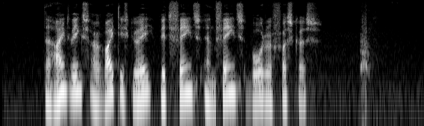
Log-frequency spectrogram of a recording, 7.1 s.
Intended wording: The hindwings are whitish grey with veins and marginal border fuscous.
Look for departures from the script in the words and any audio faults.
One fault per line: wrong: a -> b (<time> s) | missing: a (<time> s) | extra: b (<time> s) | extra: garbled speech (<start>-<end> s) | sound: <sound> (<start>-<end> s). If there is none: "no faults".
wrong: marginal -> veins (3.6 s)
sound: bark (6.0-6.3 s)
